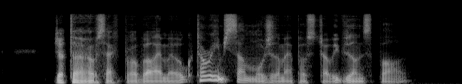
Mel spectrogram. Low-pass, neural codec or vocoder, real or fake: 10.8 kHz; codec, 16 kHz in and 24 kHz out, 0.4 kbps, LongCat-Audio-Codec, four codebook decoder; fake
